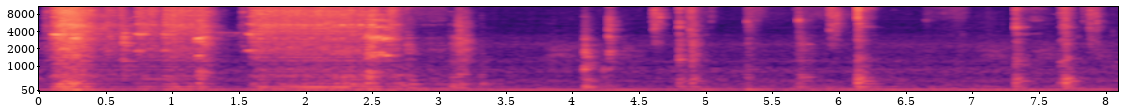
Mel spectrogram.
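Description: A sewing machine stitches an aari work blouse, starting with a burst of rapid mechanical rattling, then falling to scattered clicks and ratcheting ticks, close and fairly quiet, with brief talk underneath.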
